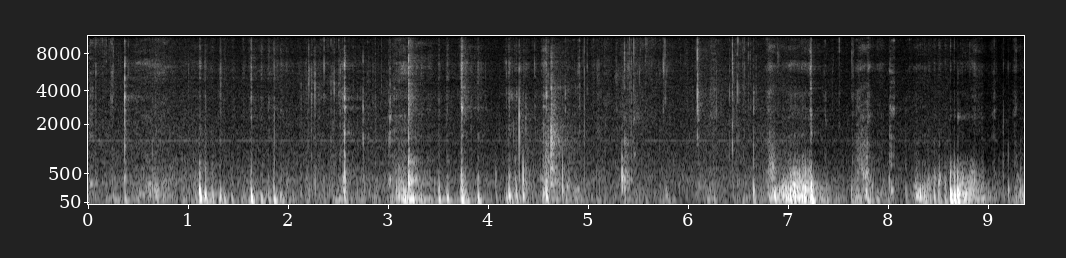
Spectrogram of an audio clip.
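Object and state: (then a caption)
Bar soap being scraped and cut. A metal utility-knife blade scrapes and slices into a solid pale green bar of soap whose surface is scored with lines. The clip is a run of dull, low, crunchy scraping strokes mixed with short, sharp clicks and snaps as pieces cut away, with brief quiet gaps between strokes.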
